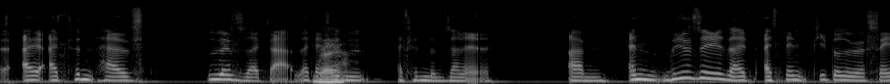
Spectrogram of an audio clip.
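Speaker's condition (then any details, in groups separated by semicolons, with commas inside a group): Oral cancer, partial glossectomy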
